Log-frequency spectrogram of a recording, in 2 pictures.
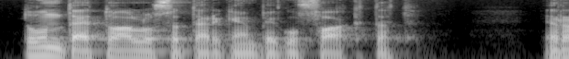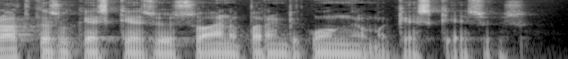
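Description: A man speaks with a very deep, low pitch and a dark, mellow tone, with vocal fry. His pace is moderate and his pitch variation ordinary. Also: very even loudness. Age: 50s. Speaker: trainer in conflict and violence prevention, former police officer. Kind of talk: casual chat.

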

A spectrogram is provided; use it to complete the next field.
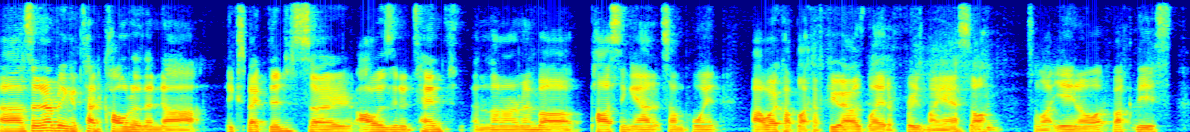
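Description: On a very clean recording with a silent background, a man with an Australian accent speaks in a flat monotone at medium pitch and a moderate pace. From Australia, Sydney and Coffs Harbour. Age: 20s. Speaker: podcast co-host. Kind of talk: casual chat.

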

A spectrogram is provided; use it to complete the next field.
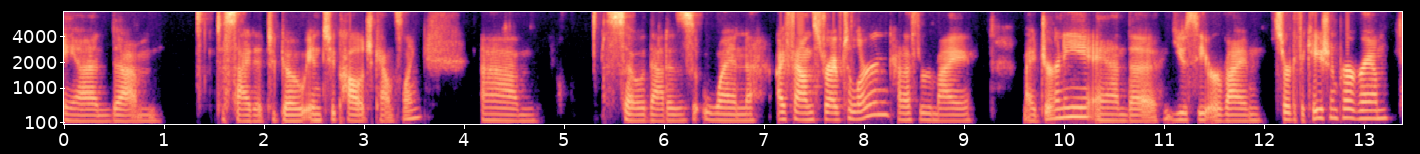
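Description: This woman has an unremarkable speaking voice with a fairly low pitch. She talks at a fairly slow pace with ordinary pitch variation. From Wisconsin, Milwaukee. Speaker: college counselor. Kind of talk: casual chat.

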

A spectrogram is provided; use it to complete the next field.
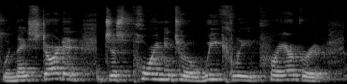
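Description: A woman with a fairly high voice and an American accent talks at a moderate pace with lively intonation. Audible room echo and noticeable background noise surround her. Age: 60s. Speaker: missionary. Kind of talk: casual interview chat.

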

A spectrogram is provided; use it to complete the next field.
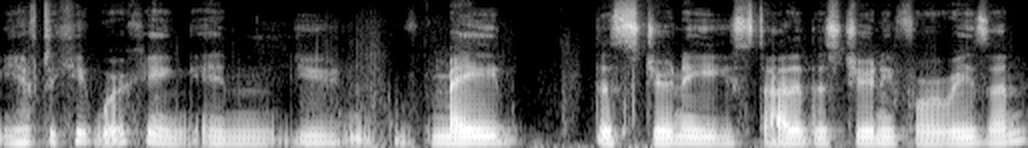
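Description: A woman's very deep, low voice, dark and mellow, with a New Zealand accent, a moderate pace and fairly even intonation. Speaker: film director. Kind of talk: casual chat.

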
